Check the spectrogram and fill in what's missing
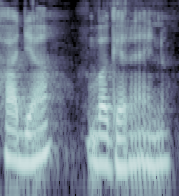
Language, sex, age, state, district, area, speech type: Sindhi, female, 45-60, Rajasthan, Ajmer, urban, spontaneous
